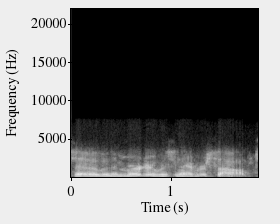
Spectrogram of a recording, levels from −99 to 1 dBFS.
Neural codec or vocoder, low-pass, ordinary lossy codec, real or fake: vocoder, 22.05 kHz, 80 mel bands, WaveNeXt; 7.2 kHz; Opus, 24 kbps; fake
